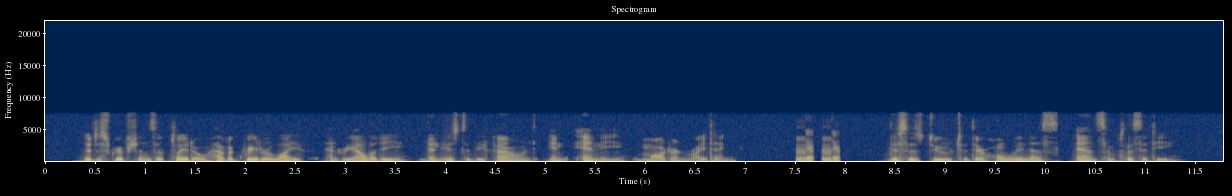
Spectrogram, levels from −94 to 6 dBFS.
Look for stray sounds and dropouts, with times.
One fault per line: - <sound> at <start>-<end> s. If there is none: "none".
- laugh at 7.5-8.0 s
